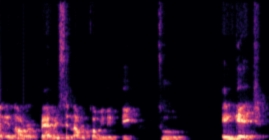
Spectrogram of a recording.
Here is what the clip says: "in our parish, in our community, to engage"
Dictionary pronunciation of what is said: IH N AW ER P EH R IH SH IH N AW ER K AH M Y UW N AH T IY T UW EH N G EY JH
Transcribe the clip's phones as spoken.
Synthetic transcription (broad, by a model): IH N AW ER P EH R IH S IH N AW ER K AH M Y UW N AH T IY T UW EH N G EY JH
